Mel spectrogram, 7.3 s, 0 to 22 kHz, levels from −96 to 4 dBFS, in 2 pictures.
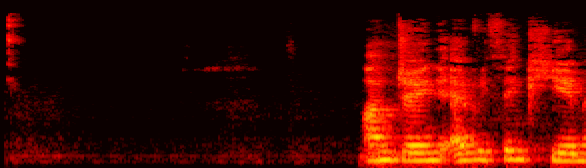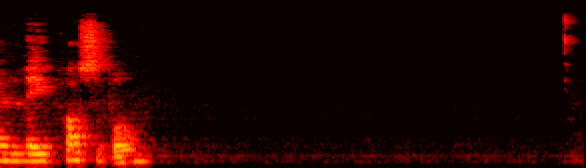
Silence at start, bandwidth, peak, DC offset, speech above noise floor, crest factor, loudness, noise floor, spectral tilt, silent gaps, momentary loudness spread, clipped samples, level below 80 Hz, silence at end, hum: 0.05 s; 16 kHz; -18 dBFS; under 0.1%; 51 dB; 20 dB; -33 LUFS; -84 dBFS; -4.5 dB/octave; none; 18 LU; under 0.1%; -76 dBFS; 0.1 s; none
